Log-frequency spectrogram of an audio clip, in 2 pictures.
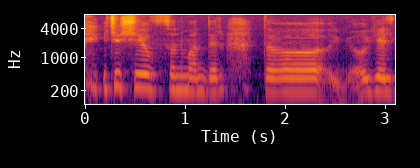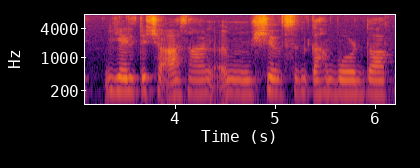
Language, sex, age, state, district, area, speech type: Kashmiri, female, 30-45, Jammu and Kashmir, Srinagar, urban, spontaneous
